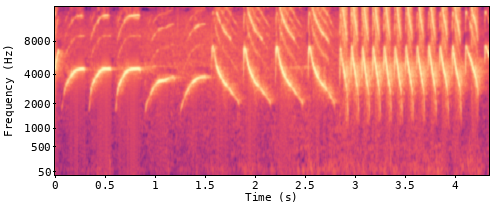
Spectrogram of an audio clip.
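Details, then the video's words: Canary long song with 'cuit cuit' notes for tutoring young canaries: rising whistles, then falling whistled notes, breaking into a rapid repeated trill. "PANCINGAN Kenari GACOR PANJANG Cuit CUIT EMOSI ini AMPUH utk MASTERAN Kenari PAUD belajar BUNYI"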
